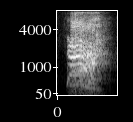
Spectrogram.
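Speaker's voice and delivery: loud, high furious yell; wrathful roar. Shown as a demonstration. Student demonstrating wrath to the priest, furious yell. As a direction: explode in a sudden rage shout. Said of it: "That was wrath".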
